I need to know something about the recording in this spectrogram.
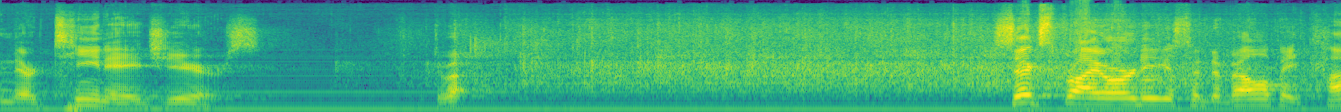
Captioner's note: applause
